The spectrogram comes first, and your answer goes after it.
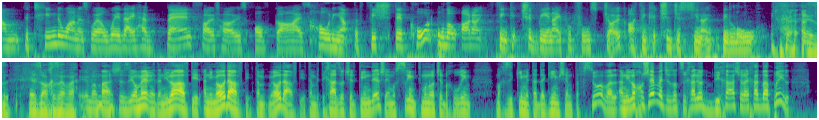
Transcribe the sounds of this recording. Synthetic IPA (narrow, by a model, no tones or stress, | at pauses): mðɨtʰɪ̃ndə˞wʌ̃nɨzwɛlˠwə˞ðeɪɨvbæ̃nd̥foʊɾoʊzəvɡaɪz̥hoʊlˠɾɪ̃ŋʌp̚ðəfɪʃd̥ɛv̥kʰɔɹɾɔlˠðoʊʔaɪɾõʊ̃nθɪ̃ŋkɨtʃɨd̚biɨ̃neɪpʰəfulˠzd͡ʒoʊkʰaɪθɪ̃ŋkɨtʃɨd̚d͡ʒʌstjɨñoʊb̥ilɔ | azezoaχzavamamaʃazio̞me̞ʁetanilo̞aavtianimeo̞daavt̪ietameo̞daavt̪ietametiχaːzo̞tʃe̞ltindeʁʃeemosʁimt̪muno̞tʃelbaχuʁimː | aχzikime̞tadaɡimʃeemtafsuavalanilo̞χo̞ʃe̞vetʃezot̚t͡sʁiχalijo̞t̪bdiχaʃeloe̞χad̪̚beapʁil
